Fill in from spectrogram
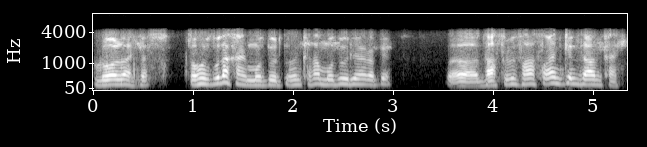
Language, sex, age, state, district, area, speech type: Kashmiri, male, 45-60, Jammu and Kashmir, Bandipora, rural, conversation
